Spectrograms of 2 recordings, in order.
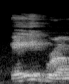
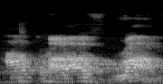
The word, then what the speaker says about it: Avram: When you soften the B, it goes to a V sound. So Abram is really what? Avram.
